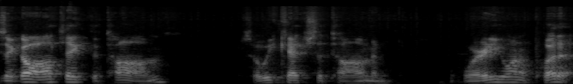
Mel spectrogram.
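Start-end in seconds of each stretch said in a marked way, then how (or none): 0.1-1.3 put-on thick Eastern European accent, laid on, pitched up. Retelling what a man who showed up said, in a thick eastern european accent. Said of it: "the thick Eastern European accent too".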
